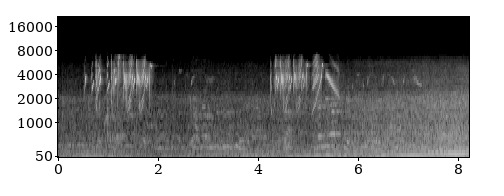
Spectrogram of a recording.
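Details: Song of a European goldfinch recorded at Oued Souf in 2010: two dense bursts of quick, high, liquid twitters and trills, each lasting about a second and a half, over a steady low background hum.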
